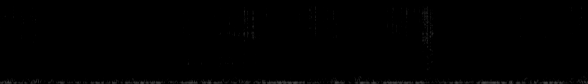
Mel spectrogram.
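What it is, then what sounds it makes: Woven plastic mesh bag scratched with nails. Long nails on both hands scratch the printed surface of a flat, empty yellow woven plastic mesh tote bag lying on carpet. The result is a quiet, dry, bright scratching hiss with a tearing texture, swelling into louder bursts around two to three seconds and again near four seconds, over a steady low rumble.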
